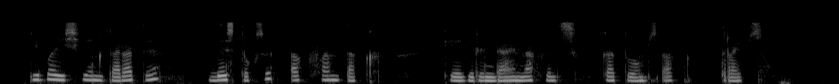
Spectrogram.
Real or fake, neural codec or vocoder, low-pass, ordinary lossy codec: real; none; 7.2 kHz; none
